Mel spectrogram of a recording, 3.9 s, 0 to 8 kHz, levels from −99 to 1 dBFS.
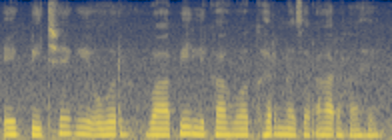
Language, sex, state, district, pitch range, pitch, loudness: Hindi, male, Gujarat, Valsad, 125-135 Hz, 130 Hz, -14 LUFS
